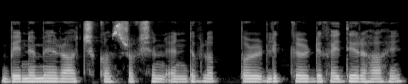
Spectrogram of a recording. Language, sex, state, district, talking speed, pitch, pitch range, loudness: Hindi, male, Arunachal Pradesh, Longding, 175 wpm, 135 Hz, 130-135 Hz, -15 LUFS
